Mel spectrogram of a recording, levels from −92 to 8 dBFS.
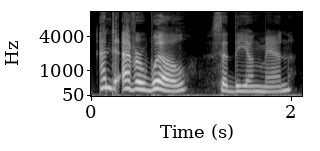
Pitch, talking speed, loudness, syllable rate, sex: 240 Hz, 200 wpm, -18 LUFS, 4.9 syllables/s, female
